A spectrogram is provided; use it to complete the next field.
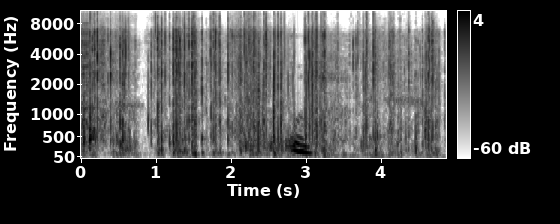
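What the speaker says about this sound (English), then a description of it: "if I hold it there and just gently pull it apart, yeah, lovely, and then we can just peel it back" A Cadbury Mini Eggs chocolate bar's wrapper is peeled open, giving a run of close crinkling and tearing crackles with a brief voice in the middle.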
